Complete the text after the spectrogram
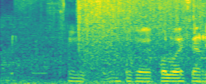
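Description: A mining laser buzzes and crackles.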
